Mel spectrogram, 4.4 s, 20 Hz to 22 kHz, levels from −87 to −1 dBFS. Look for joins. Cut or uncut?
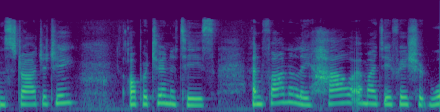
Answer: cut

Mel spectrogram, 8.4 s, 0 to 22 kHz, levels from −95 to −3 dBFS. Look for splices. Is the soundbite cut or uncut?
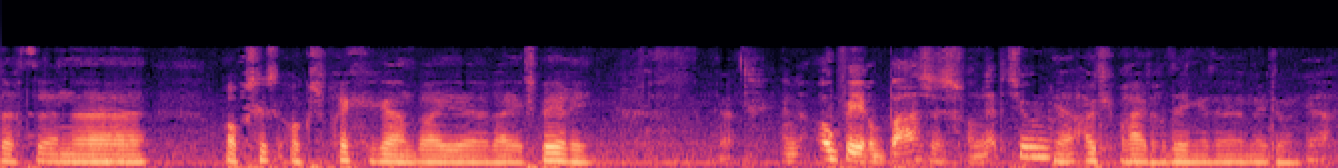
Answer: cut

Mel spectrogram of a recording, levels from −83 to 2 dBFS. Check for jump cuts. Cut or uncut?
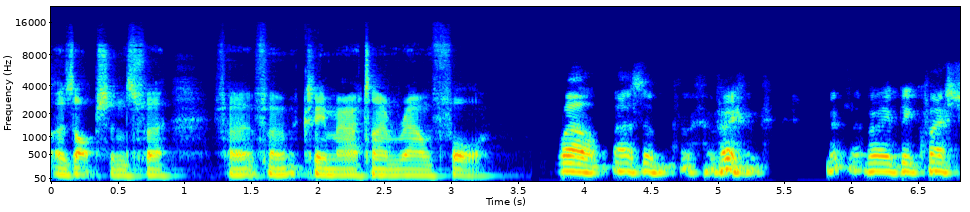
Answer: uncut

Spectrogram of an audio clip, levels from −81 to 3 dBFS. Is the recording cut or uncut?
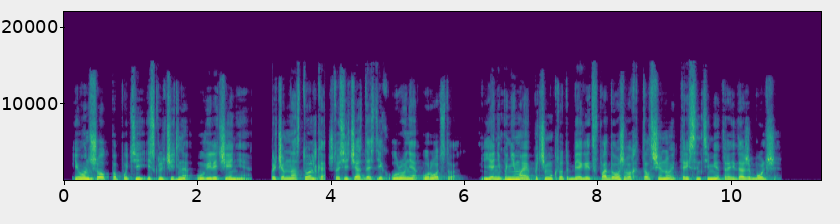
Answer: uncut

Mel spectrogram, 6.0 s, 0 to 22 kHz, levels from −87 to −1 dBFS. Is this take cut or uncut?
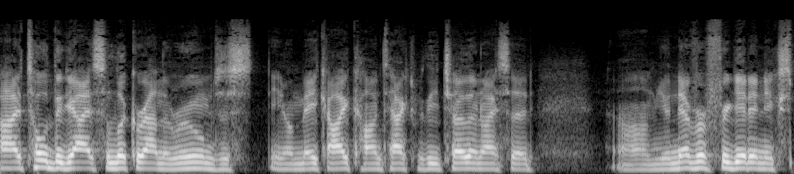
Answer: uncut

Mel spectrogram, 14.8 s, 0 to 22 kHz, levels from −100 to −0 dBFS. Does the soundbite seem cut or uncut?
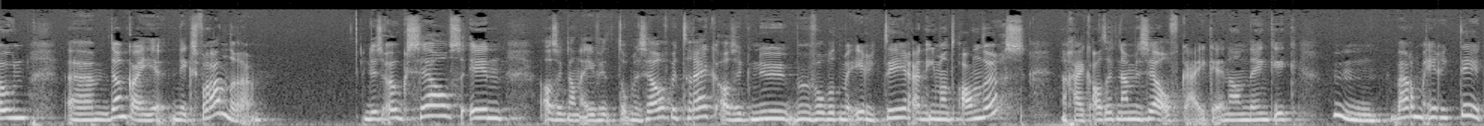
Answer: uncut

